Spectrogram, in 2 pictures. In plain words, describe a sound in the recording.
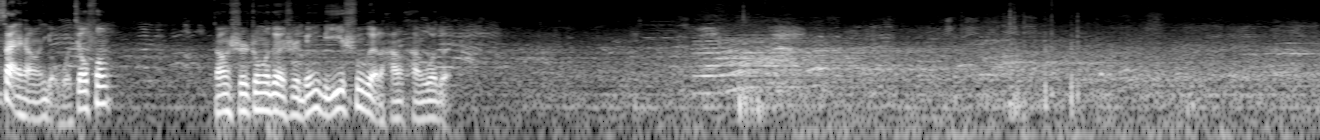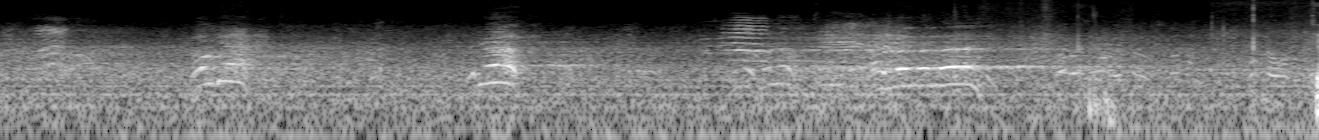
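A crowd murmurs and calls out across a large open stadium.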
